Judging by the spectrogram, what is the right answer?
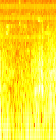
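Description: Horse hooves clip-clopping at a walk, a few soft irregular hoof strikes over a steady outdoor background hiss, fairly faint and moderately distant, with no talk.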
